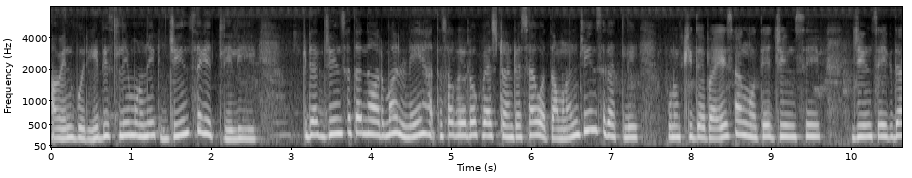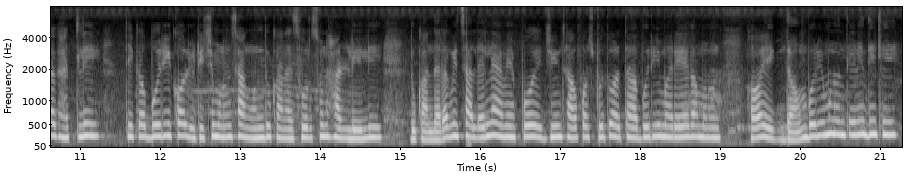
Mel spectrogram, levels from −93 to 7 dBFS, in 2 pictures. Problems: constant background noise, background conversations at intervals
